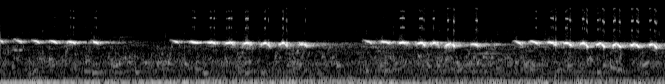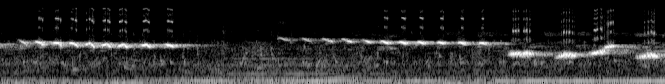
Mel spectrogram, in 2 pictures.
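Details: White-rumped shama song played to provoke other shamas: repeated bursts of high, rapid buzzy trills, each about half a second and slightly falling, separated by short pauses, closing with lower warbled notes.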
